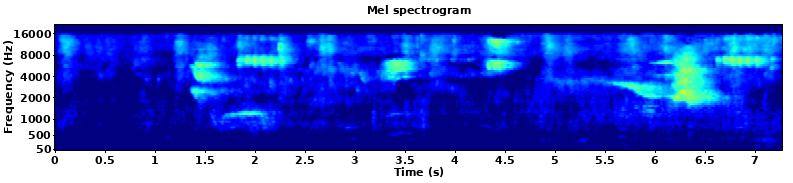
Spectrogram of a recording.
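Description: Birds chirping and calling: a series of short high chirps, then a louder call sliding downward in pitch about six seconds in.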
